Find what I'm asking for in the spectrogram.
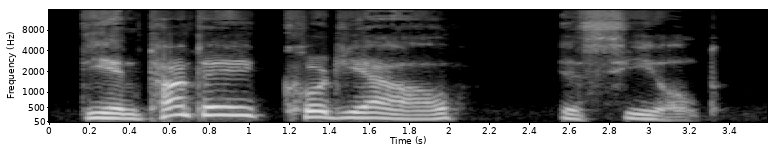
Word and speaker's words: entente cordiale: No, I read it as the entire cordial is sealed. – Oh, yeah, no, you definitely read it wrong. – Yeah, that's why when you said it, I'm like, what? I'm like, No, entente, yeah, I pronounced that correctly, but I don't know if that's just cordial or it's supposed to be cordial or whatever.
